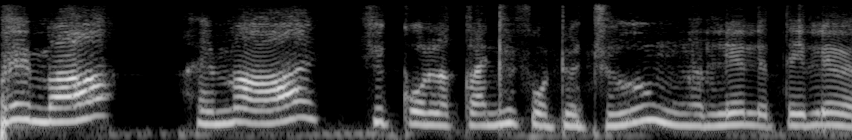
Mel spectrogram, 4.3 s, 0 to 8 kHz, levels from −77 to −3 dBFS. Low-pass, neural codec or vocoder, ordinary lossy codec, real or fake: 7.2 kHz; codec, 32 kHz, 1.9 kbps, SNAC; none; fake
